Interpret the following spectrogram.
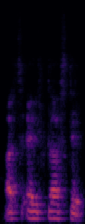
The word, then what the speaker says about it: Að elta stelpur: donne le nom alors la prononciation c'est en Islande donc elle tasse tel que bon voilà voilà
